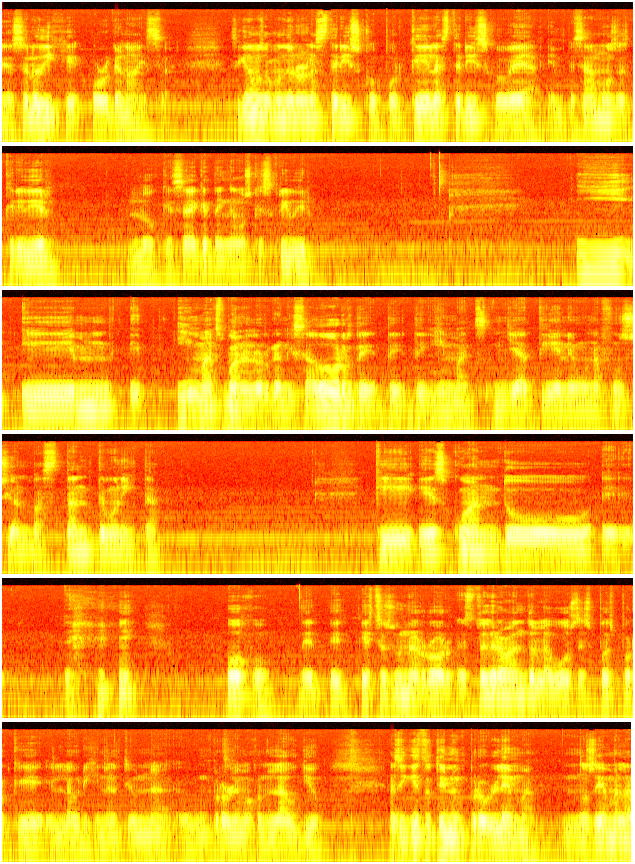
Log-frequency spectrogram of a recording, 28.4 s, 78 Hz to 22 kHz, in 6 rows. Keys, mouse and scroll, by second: 2.4-4.4 typing, 11.2-13.8 typing, 15.6-21.7 typing, 22.2 Return, 23.6 BackSpace, 27.0 alt+Return.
